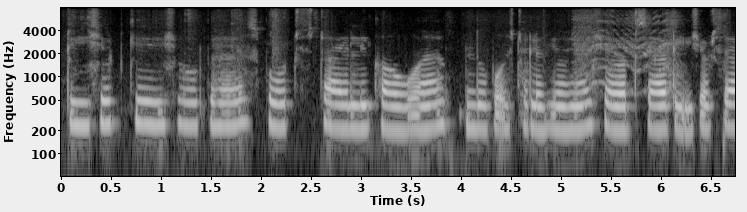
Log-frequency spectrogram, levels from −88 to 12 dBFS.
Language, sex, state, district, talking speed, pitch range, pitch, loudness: Hindi, female, Chhattisgarh, Raipur, 160 wpm, 210-235 Hz, 225 Hz, -17 LUFS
